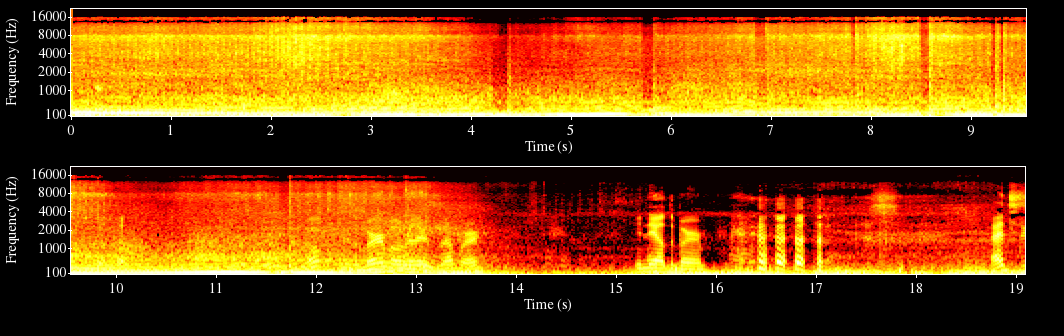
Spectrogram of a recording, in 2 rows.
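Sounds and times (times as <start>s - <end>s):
engine revving hard: 0.0s - 13.9s.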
